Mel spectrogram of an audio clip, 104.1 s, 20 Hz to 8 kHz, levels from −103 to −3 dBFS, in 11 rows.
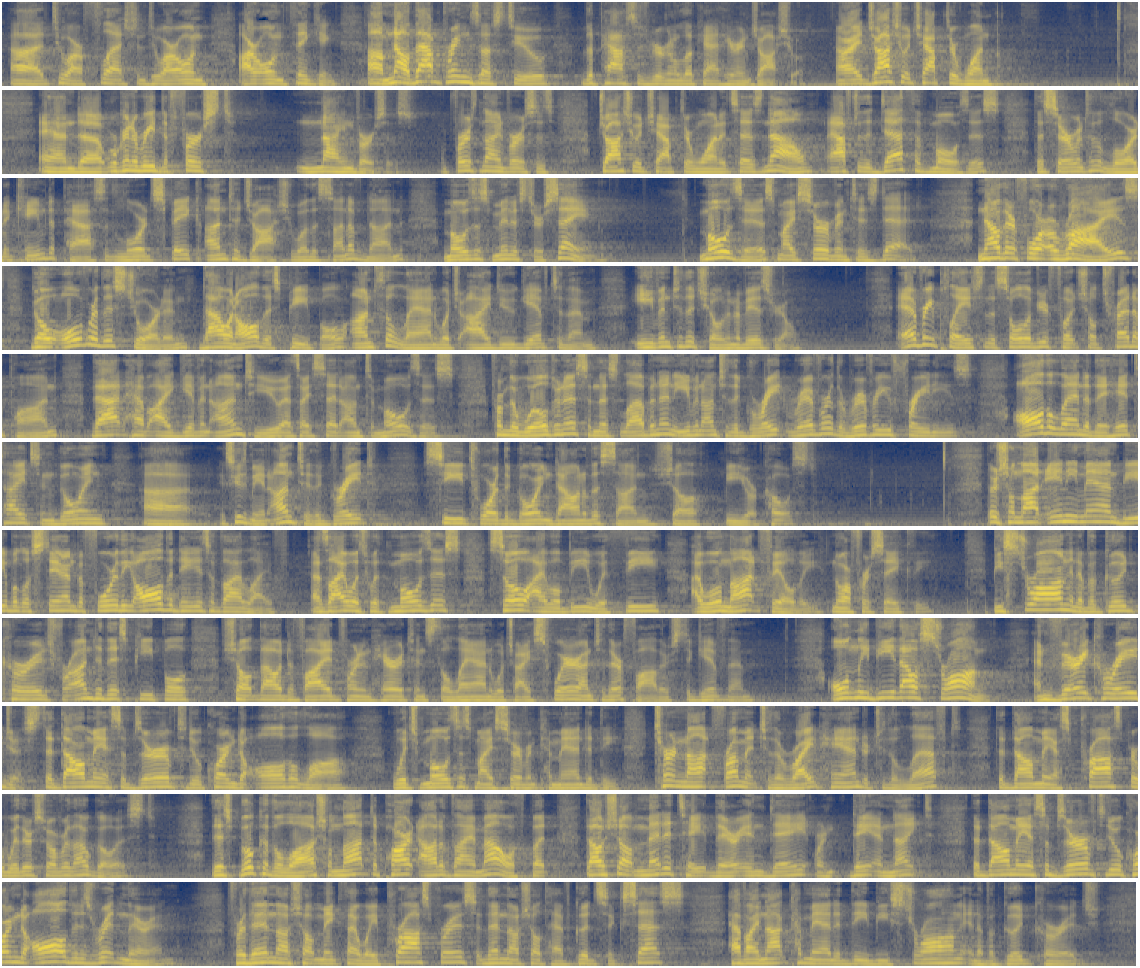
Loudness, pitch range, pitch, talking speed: -19 LUFS, 115-155 Hz, 130 Hz, 200 wpm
